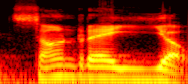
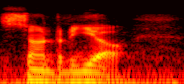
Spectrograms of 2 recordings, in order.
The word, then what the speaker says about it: sonrió: This E is completely unnecessary. Sonreíó. We just want it to be pronounced sonrió.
